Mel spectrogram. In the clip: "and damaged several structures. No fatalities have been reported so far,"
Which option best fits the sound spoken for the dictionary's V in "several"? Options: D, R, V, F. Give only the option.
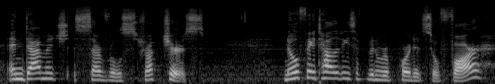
V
